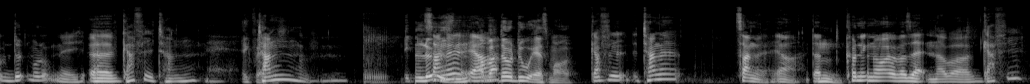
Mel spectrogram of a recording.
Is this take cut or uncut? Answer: cut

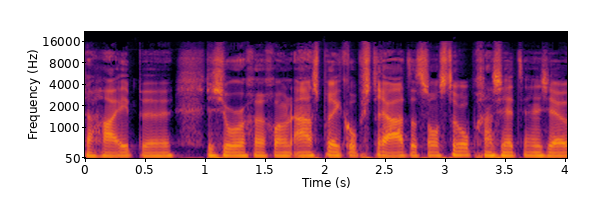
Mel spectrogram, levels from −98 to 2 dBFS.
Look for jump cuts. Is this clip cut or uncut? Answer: cut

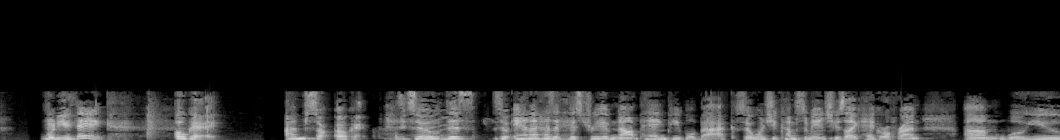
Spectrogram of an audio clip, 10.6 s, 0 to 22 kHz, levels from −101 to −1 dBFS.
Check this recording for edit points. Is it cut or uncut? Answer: uncut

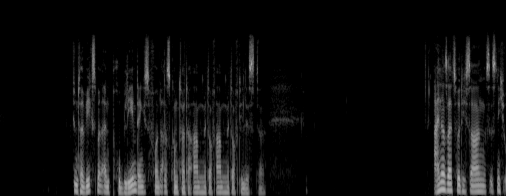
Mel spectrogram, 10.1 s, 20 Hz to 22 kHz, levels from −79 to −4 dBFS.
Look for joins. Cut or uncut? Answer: cut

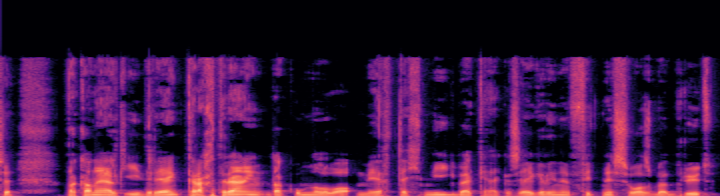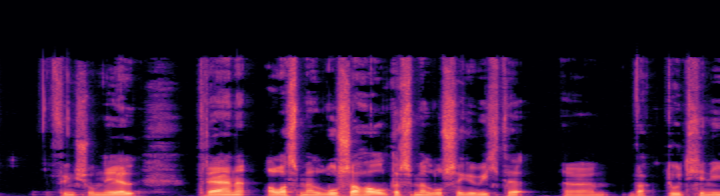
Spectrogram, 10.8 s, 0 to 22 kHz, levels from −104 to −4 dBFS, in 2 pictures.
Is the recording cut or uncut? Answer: uncut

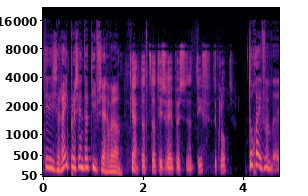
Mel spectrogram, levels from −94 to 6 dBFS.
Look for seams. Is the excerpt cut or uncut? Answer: cut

